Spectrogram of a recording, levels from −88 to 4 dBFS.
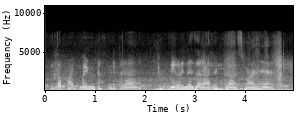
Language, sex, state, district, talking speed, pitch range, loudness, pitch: Hindi, female, Bihar, Darbhanga, 155 wpm, 110-135 Hz, -16 LUFS, 115 Hz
